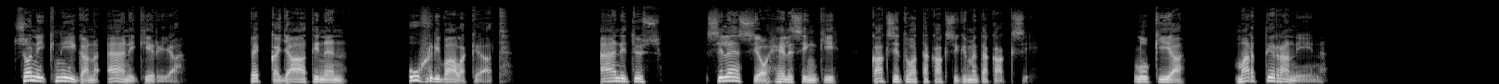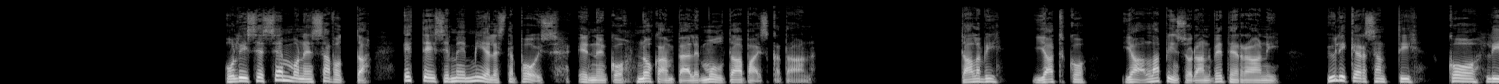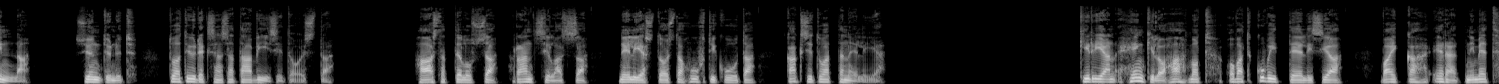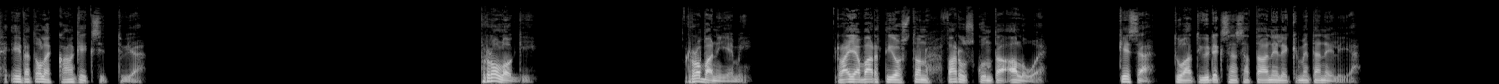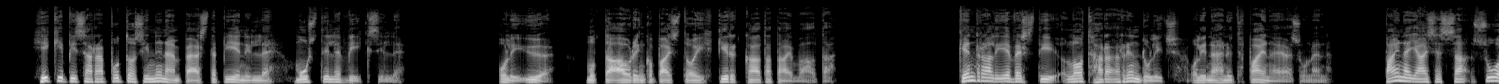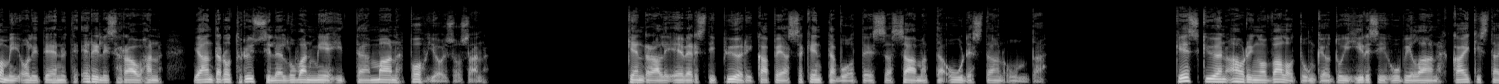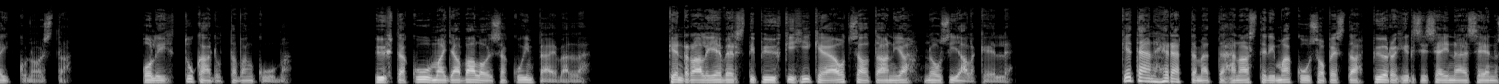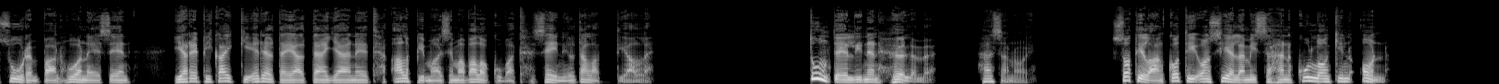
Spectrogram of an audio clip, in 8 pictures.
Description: Uhrivalkeat – Ljudbok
